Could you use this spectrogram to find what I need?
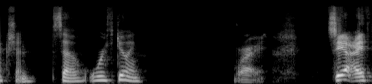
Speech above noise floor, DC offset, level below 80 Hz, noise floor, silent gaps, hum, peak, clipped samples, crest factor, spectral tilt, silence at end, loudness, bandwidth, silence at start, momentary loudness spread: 60 dB; under 0.1%; -64 dBFS; -81 dBFS; none; none; 0 dBFS; under 0.1%; 22 dB; -3.5 dB/octave; 0 s; -21 LUFS; 16.5 kHz; 0 s; 18 LU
